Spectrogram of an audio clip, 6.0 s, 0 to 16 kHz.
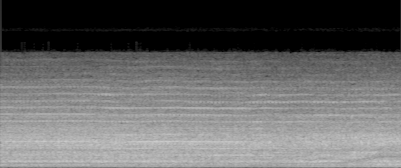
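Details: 1998 Honda Prelude at idle with oil light flickering at stops, oil level fine and freshly changed; hard steady whine over busy idle, not power steering, pulleys or timing belt; owner suspects failing oil pump.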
